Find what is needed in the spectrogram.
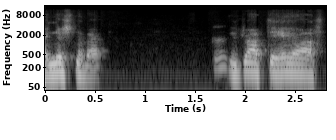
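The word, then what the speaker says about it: Anishinaabeg: In the title, how do you pronounce this Anishnaabeg? I'm not sure. Anishnaabeg, yeah. Anishnaabeg.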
